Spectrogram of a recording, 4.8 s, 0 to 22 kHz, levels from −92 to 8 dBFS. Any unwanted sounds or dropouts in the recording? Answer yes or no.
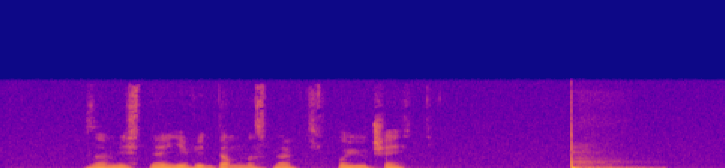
yes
